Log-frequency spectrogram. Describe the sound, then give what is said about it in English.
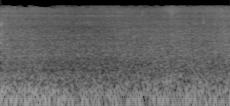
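Distant ocean waves on a beach make a steady, low rumbling wash that rolls on without pause, with a faint windy hiss and no voices. “Building driftwood cities on the beach distant waves.”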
